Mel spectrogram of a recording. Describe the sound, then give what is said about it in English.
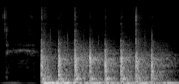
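A rapid series of about eight firm knocks on a wooden door, loud, delivered in an even quick rhythm after a brief quiet moment. “Come in. The door's open.”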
